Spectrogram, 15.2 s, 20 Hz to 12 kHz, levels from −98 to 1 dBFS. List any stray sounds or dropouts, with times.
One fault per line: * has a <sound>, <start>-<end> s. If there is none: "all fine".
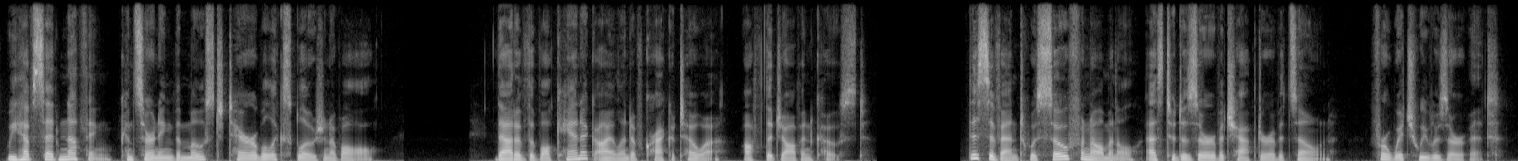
all fine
